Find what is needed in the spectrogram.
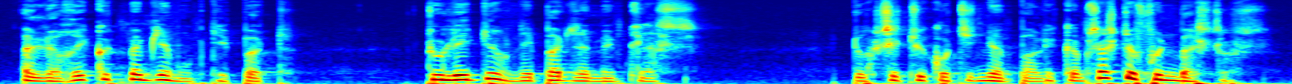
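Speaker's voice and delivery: low quiet threat to a little punk; menacing tough guy. Acted. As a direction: tough guy warning someone he'll slap him. Same threat, second take.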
